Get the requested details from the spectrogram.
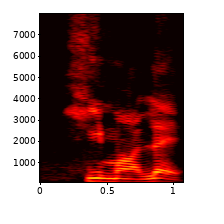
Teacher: अ आ में मिल गया तो उसका उच्चारण आ ही होता है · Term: संधि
